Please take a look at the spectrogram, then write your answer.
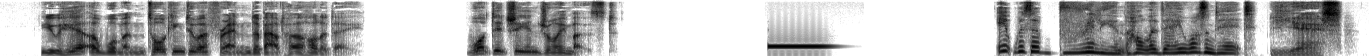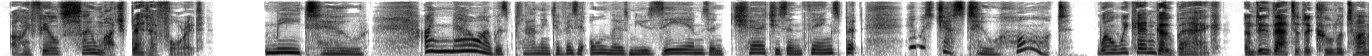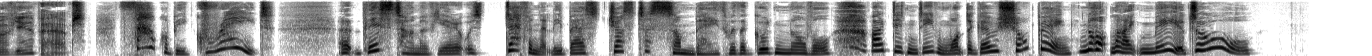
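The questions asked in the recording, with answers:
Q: What did she enjoy most?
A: Sunbathing with a good novel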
